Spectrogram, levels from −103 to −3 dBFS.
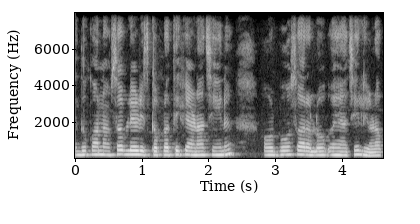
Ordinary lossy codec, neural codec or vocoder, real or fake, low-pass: none; none; real; none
